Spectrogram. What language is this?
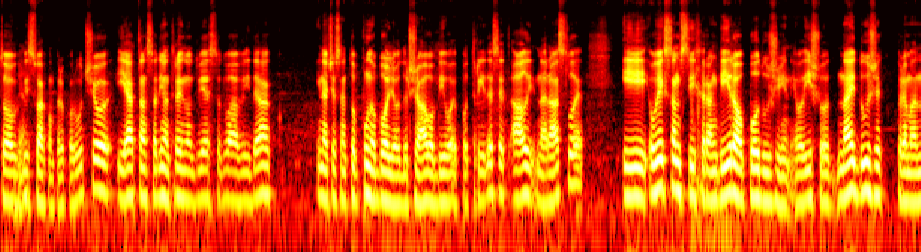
Croatian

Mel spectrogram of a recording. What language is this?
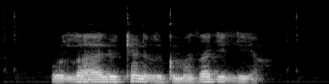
Kabyle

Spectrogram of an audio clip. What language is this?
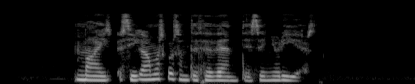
Galician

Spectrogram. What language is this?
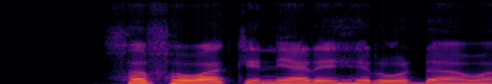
Kikuyu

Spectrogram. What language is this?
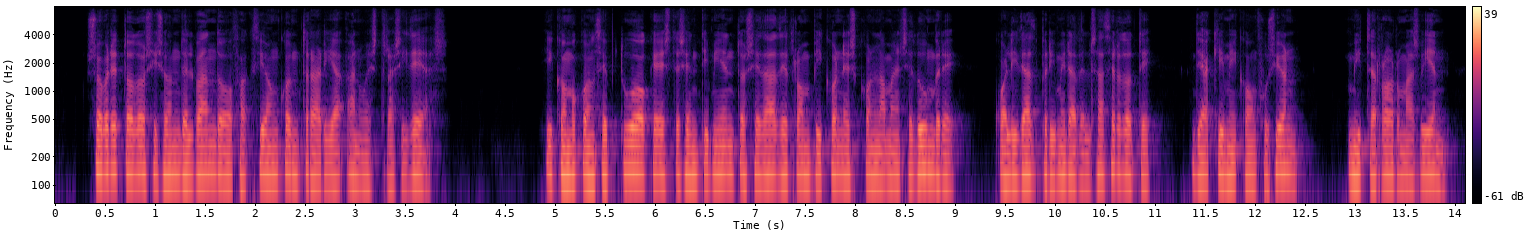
Spanish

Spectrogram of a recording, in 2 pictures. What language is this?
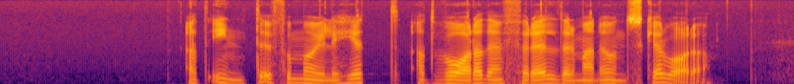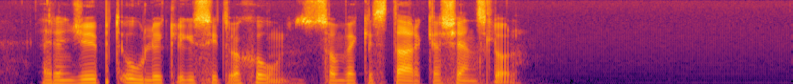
Swedish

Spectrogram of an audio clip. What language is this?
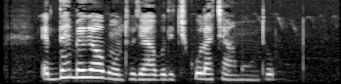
Ganda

